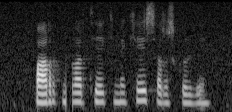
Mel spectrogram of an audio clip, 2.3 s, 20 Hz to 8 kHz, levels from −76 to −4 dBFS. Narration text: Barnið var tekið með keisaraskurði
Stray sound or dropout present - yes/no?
yes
